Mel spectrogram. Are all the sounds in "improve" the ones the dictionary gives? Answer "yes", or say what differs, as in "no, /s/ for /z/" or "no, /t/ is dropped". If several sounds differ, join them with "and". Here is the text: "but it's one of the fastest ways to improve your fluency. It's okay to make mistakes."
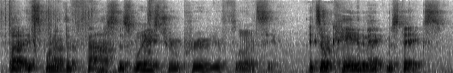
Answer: yes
